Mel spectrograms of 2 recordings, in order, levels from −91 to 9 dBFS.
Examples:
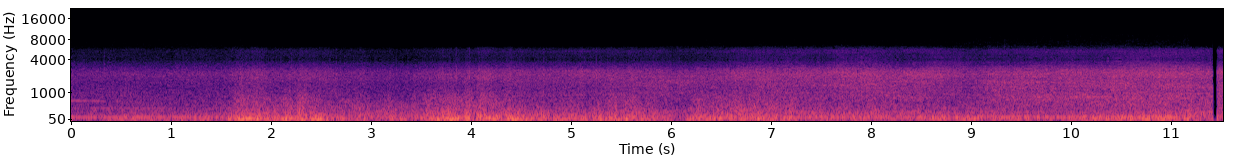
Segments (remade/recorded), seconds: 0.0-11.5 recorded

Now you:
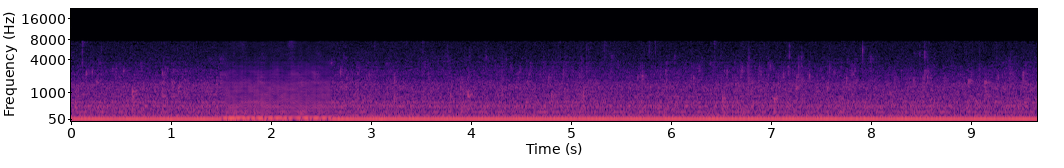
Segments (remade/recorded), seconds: 0.0-1.5 recorded; 1.5-2.6 remade; 2.6-9.7 recorded

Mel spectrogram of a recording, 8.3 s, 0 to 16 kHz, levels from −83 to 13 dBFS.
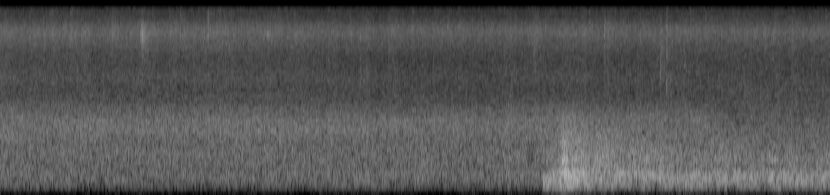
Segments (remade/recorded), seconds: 0.0-0.5 remade; 0.5-2.3 recorded; 2.3-8.3 remade

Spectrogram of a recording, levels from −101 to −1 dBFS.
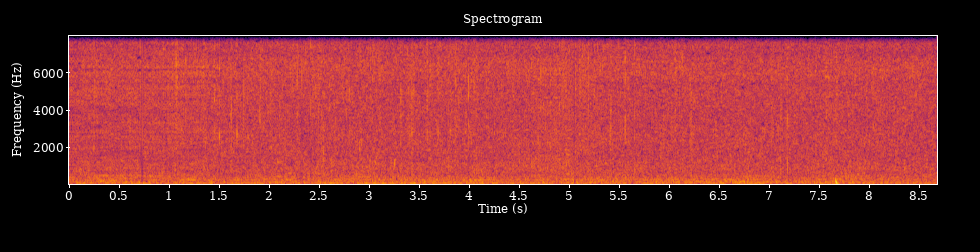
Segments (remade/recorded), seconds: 0.0-1.4 remade; 1.4-4.4 recorded; 4.4-5.2 remade; 5.2-8.7 recorded

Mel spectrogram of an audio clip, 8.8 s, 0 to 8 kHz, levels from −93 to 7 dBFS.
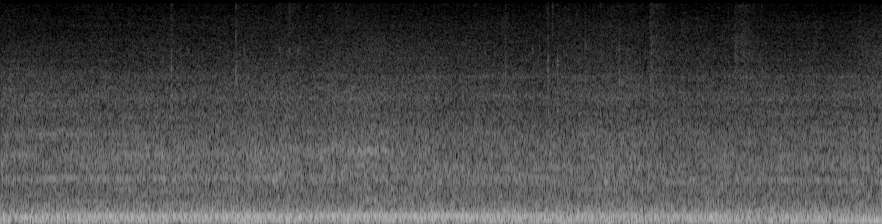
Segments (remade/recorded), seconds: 0.0-8.8 recorded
